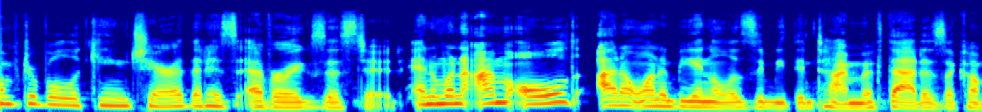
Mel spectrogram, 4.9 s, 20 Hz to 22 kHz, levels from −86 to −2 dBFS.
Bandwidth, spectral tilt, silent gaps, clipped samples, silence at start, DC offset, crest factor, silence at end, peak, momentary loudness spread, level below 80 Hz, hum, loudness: 15 kHz; -5.5 dB/octave; none; under 0.1%; 0 s; under 0.1%; 20 dB; 0 s; -4 dBFS; 8 LU; -72 dBFS; none; -24 LUFS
